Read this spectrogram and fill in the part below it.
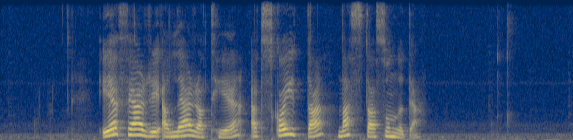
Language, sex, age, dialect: Faroese, female, 15-35, Norðuroyggjar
